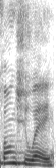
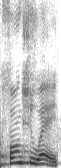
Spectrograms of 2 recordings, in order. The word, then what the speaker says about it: feng shui: I mentioned feng shui, or feng shui, as you prefer to pronounce it.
